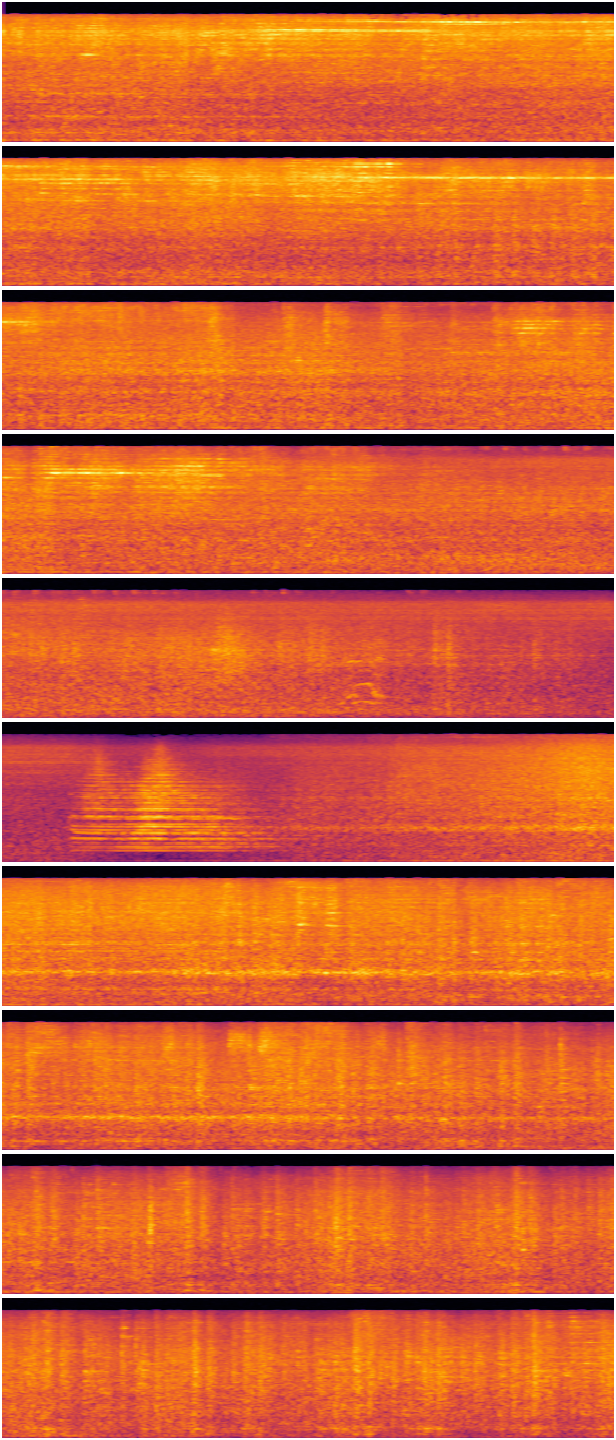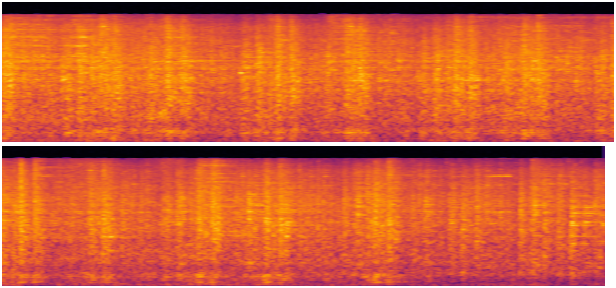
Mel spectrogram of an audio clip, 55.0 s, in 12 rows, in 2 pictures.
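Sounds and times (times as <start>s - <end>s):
steel wheels rumbling on rail: 0.0s - 55.0s
train horn: 23.4s - 25.5s
wheels clacking over rail joints: 26.4s - 55.0s.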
